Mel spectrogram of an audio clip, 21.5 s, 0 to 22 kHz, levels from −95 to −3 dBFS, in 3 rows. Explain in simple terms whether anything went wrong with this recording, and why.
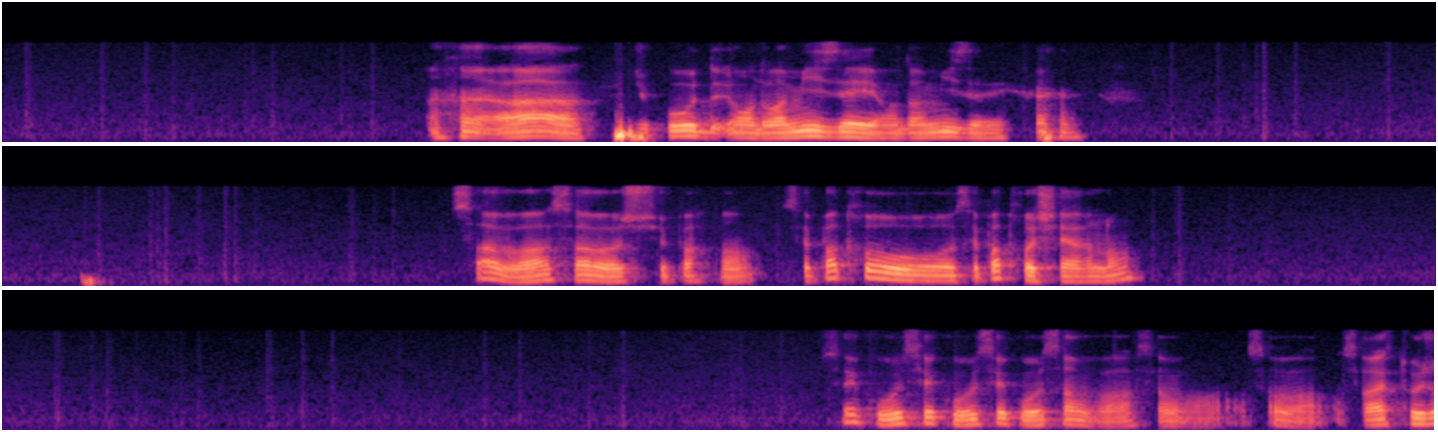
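Nothing went wrong here; the speech simply came through a call's microphone processing, which trims away the deepest bass and leaves nothing above 8 kHz, and that's just how call audio normally sounds.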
